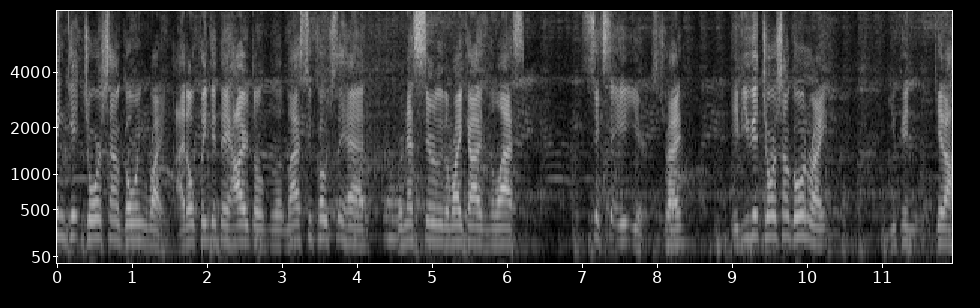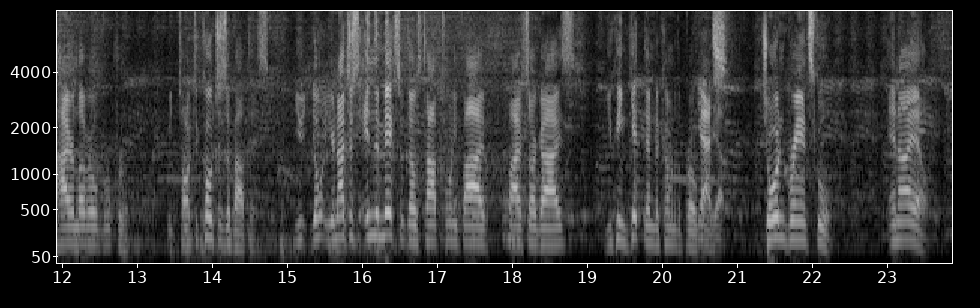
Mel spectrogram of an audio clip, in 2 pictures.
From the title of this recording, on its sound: live from Stadium Swim in Las Vegas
